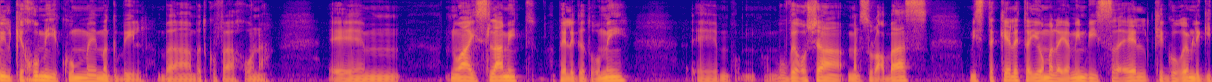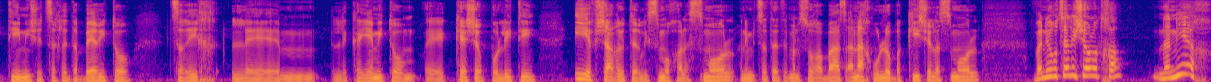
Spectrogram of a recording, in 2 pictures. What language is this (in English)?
Hebrew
